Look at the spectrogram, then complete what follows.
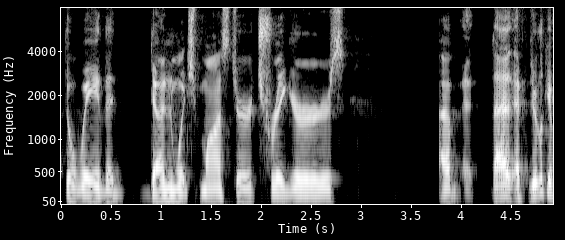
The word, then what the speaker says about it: Dunwich: I like the way the Dunwich monster triggers.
